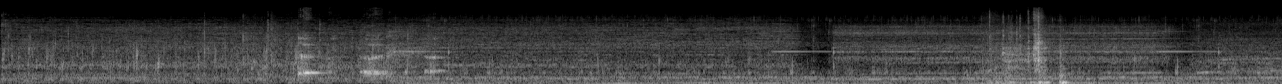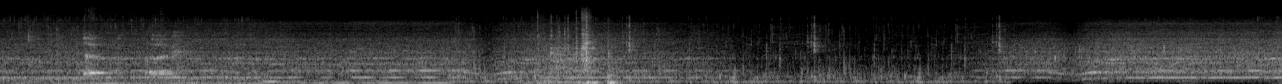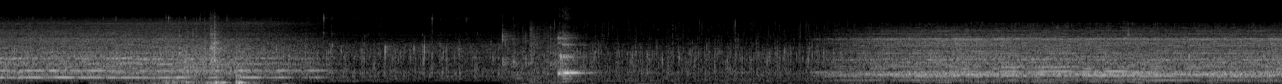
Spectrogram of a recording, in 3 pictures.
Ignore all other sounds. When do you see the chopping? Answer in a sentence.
The chopping can't be heard in this clip.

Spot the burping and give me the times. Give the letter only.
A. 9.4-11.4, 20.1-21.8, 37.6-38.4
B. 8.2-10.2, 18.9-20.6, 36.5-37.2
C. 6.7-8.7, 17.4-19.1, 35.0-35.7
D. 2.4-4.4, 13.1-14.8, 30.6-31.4
D.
